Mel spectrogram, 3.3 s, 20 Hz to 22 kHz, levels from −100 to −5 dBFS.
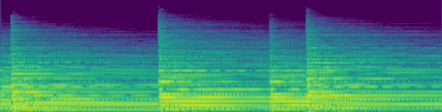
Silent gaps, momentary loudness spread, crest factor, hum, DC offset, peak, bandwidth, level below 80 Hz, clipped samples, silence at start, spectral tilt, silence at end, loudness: none; 7 LU; 14 dB; none; under 0.1%; -2 dBFS; 10.5 kHz; -40 dBFS; under 0.1%; 0 s; -7.5 dB/octave; 0 s; -16 LUFS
